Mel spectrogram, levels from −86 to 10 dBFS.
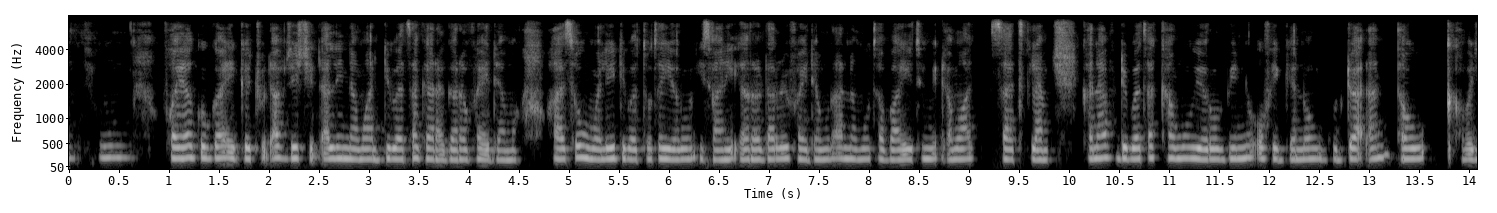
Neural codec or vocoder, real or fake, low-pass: codec, 16 kHz, 4.8 kbps, FACodec; fake; 7.2 kHz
